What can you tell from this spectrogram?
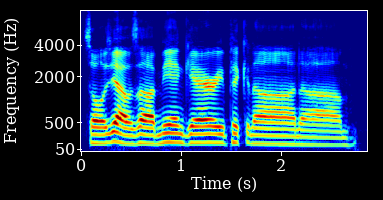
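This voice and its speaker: A man's voice: medium pitch, steady tone, moderate pace, clean tone, no room sound. A young man from Western Massachusetts co-hosting a podcast, telling a story in a casual chatty way full of "like" and "um". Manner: rambling, many fillers like "like" and "um". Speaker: podcast co-host.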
